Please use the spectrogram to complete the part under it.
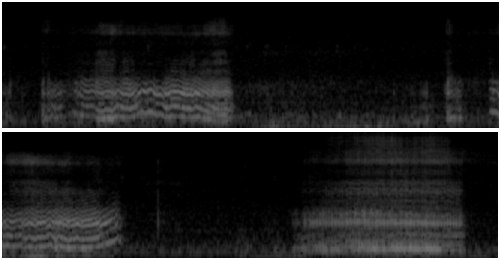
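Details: Loud snoring from a sleeping cat in an Elizabethan collar; three long, droning, slightly wobbling breaths roughly every four to five seconds, the last one rougher and breathier.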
